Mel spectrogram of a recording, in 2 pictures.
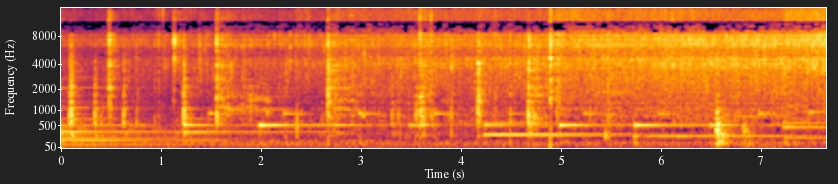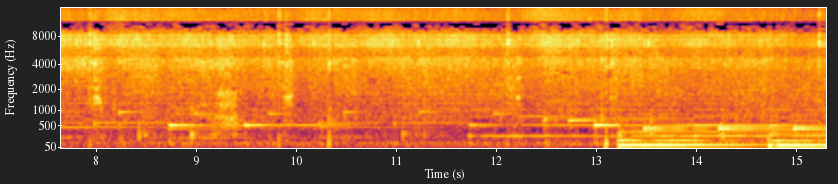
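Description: Whole shrimp sizzling in melted butter and minced garlic in a wok, with a spatula clicking and scraping against the pan as they are stirred. Background music plays alongside, its bass coming in strongly near the end.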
